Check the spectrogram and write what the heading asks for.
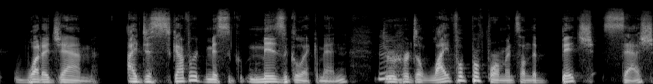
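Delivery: ordinary delivery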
